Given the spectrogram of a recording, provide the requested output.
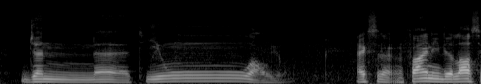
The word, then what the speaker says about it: جنات وعيون: ماذا أفعل؟ أفعل شيئين. أول شيء أدغم التنوين في الواو فأقول جنات. ثاني شيء غن بمقدار حركتين فيصير النطق جنات وعيون.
